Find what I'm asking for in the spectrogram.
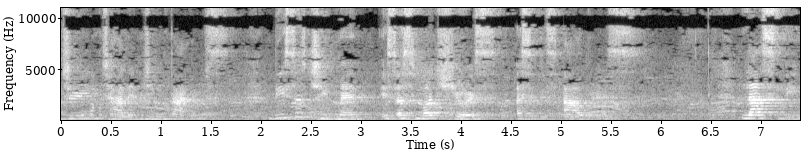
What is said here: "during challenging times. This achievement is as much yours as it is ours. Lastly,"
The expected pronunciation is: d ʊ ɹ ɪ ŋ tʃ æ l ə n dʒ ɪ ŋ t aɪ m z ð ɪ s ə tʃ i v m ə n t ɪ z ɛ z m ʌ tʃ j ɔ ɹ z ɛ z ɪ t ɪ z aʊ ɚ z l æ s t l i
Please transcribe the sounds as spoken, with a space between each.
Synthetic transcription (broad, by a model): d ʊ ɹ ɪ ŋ tʃ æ l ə n dʒ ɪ ŋ t aɪ m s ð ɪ s ə tʃ i v m ə n t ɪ s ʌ s m ʌ tʃ j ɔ ɹ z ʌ s ɪ t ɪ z aʊ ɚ s l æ s t l i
